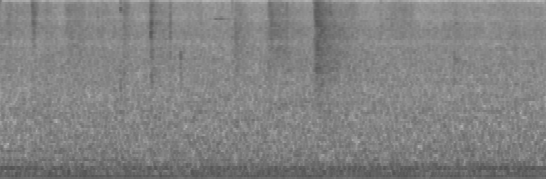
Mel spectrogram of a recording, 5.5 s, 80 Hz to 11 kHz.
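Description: Em-series (81-501/502/503) metro train standing at a platform with its doors open, its equipment giving a steady low hum of two even tones, with a few faint clicks over it.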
